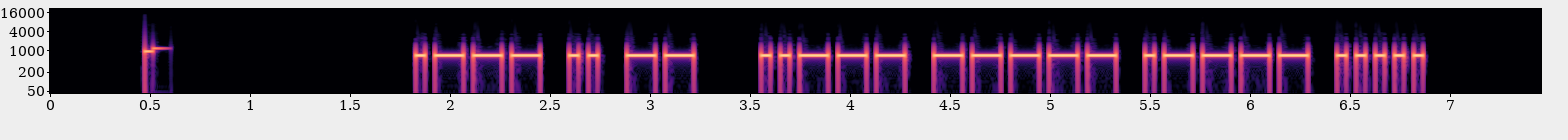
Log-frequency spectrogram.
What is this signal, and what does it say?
Morse code, heard as a keyed tone, about 25 wpm, 700 Hz. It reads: JIM 2015
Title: CWT Exchange 25wpm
